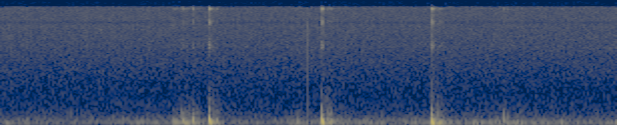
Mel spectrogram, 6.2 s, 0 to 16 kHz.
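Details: Heart sounds during breath-hold with applied pressure: soft, low heart thumps at roughly 55 beats per minute, no breath noise.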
